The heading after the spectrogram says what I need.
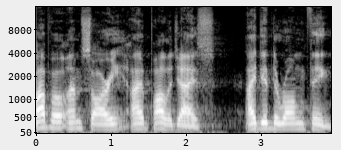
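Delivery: soft, quiet, gentle, kind-hearted voice. Retelling a grandchild's sudden apology after a standoff: imitating a soft, kind apology. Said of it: "in a really kinda soft, kind way".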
